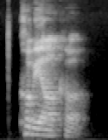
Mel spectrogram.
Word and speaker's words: Kobialko: Kobialko.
